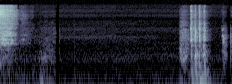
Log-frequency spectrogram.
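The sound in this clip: Typing on a computer keyboard comes as a short burst of keystrokes at the start and another quick run of key clatter near the end, both faint, with near silence between.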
